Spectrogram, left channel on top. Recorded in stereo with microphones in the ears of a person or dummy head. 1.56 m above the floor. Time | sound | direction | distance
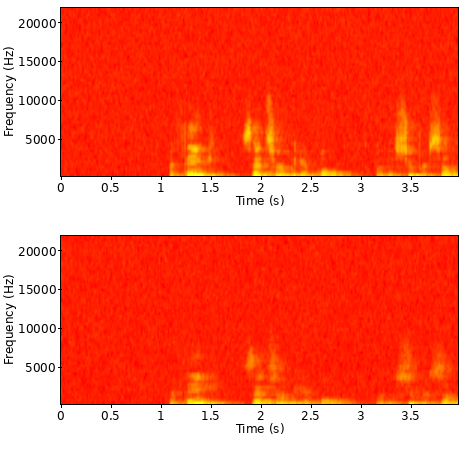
1.1 | a man speaking | 55° left (ahead or behind) | 4 m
